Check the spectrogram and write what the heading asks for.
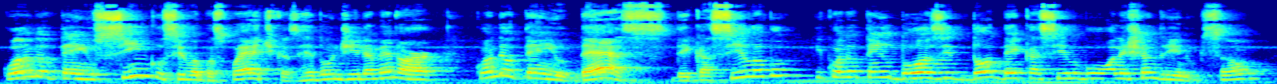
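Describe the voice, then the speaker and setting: A man's voice: sits high, animated, moderate pace, hardly any pauses, warm tone, reverberant. A man teaching a poetry lesson, explaining step by step and often checking that listeners follow.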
